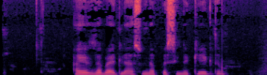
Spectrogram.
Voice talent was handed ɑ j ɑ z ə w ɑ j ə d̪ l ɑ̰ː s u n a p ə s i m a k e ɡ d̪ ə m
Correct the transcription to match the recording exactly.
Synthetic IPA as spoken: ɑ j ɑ z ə b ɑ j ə d̪ l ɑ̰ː s u n a p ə s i n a k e ɡ d̪ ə m

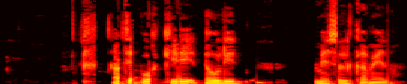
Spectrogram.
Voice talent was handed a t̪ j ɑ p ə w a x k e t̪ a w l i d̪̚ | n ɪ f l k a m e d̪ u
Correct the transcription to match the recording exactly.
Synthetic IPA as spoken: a t̪ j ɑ p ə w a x k e t̪ a w l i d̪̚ | m ɪ s l k a m e d̪ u

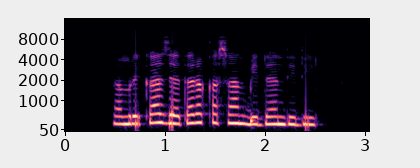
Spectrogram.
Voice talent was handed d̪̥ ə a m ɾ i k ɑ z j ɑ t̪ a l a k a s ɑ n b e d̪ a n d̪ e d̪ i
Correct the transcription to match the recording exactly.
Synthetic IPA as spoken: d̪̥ ə a m ɾ i k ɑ z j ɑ t̪ a ɾ a k a s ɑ n b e d̪ a n d̪ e d̪ i

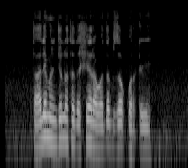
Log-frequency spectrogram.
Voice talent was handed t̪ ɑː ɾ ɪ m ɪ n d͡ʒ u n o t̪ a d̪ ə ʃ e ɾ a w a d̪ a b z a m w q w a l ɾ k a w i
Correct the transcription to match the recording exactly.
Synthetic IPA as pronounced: t̪ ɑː l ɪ m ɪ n d͡ʒ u n o t̪ a d̪ ə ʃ e ɾ a w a d̪ a b z a w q w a ɾ k a w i

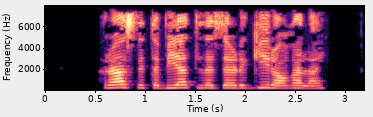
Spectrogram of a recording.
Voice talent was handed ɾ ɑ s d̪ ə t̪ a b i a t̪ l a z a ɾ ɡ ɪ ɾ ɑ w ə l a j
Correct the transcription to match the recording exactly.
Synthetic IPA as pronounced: ɾ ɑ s d̪ ə t̪ a b i a t̪ l a z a ɽ ɡ i ɾ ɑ ɣ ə l a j

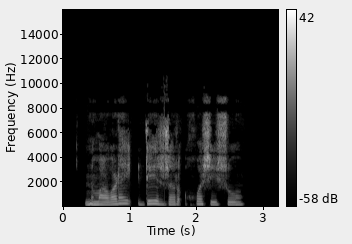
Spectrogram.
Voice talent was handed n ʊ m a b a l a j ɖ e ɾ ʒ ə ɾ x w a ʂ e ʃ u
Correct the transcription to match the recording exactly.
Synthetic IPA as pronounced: n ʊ m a w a ɽ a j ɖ e ɾ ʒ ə ɾ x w a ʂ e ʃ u

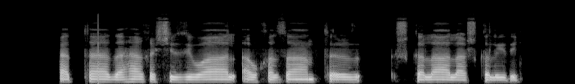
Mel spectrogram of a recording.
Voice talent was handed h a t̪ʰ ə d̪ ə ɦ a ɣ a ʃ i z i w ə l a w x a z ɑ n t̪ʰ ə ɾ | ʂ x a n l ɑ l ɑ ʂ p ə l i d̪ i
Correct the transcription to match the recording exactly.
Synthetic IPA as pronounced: h a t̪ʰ ɑ d̪ ə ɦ a ɣ a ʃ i z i w ɑ l a w x a z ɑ n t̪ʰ ə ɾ | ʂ k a l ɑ l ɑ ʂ k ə l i d̪ i

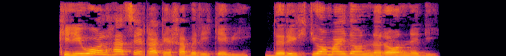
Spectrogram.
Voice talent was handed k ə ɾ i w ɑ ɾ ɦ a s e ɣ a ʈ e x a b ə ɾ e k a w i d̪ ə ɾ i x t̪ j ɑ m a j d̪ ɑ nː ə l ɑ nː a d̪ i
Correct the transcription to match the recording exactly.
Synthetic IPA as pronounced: k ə l i w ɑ l ɦ a s e ɣ a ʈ e x a b ə ɾ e k a w i d̪ ə ɾ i x t̪ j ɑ m a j d̪ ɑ nː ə ɾ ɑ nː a d̪ i

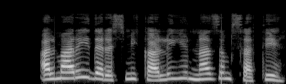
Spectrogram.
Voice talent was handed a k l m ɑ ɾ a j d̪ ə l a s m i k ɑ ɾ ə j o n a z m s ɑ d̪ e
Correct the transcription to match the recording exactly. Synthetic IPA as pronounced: a l m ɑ ɾ ə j d̪ ə ɾ a s m i k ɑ l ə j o n a z m s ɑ t̪ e

